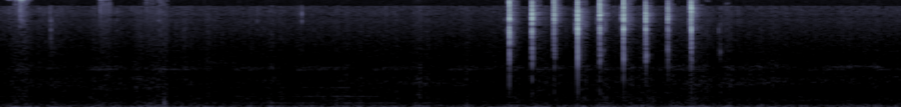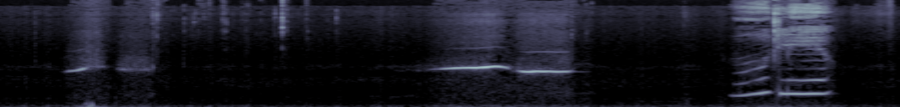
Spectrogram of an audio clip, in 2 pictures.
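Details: Male pet cat indoors meowing while yawning as he comes after being called: a short rising meow with clear harmonics near the end, preceded by two steady whistled tones and a rapid series of sharp clicks.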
